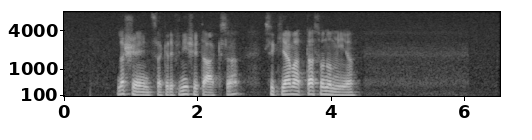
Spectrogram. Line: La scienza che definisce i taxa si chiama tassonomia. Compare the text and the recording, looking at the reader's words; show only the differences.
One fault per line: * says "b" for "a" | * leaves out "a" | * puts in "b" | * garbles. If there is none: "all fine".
all fine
